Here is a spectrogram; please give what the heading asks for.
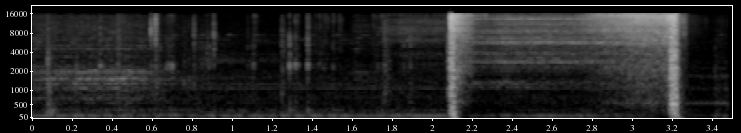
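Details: Chevy Cruze with custom aftermarket turbo setup during a boost leak test: a sharp hiss of escaping air lasting about a second in a quiet shop; intake air leak.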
